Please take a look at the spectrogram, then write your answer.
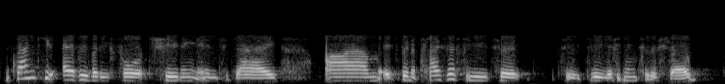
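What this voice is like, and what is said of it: Slightly hoarse voice. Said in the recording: “I'm a bit hoarse now”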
